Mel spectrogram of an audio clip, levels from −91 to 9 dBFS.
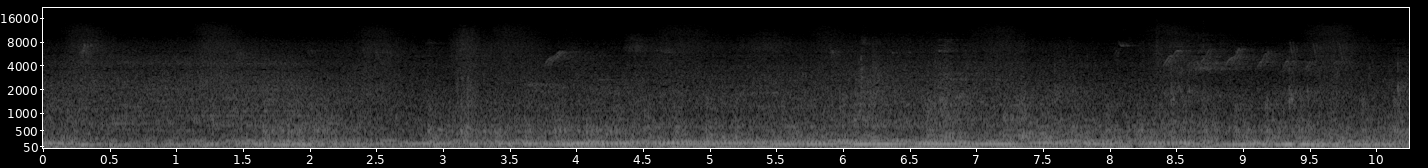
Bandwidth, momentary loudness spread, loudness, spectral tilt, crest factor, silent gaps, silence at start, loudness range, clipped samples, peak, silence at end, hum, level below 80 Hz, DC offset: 16 kHz; 6 LU; -45 LUFS; -6.5 dB/octave; 12 dB; none; 0 s; 3 LU; under 0.1%; -30 dBFS; 0 s; none; -54 dBFS; under 0.1%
